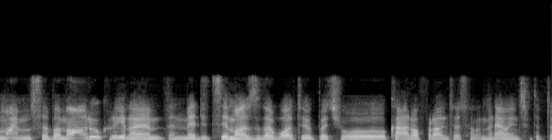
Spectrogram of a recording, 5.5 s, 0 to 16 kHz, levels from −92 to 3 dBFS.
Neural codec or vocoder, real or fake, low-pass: codec, 16 kHz, 1.1 kbps, Voila-Tokenizer; fake; 7.2 kHz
